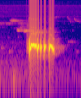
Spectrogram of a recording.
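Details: Single zebra dove coo phrase used as a trapping lure, a fast series of five or six soft, throaty pulses ending in a slightly longer note, preceded by a faint low murmur.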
